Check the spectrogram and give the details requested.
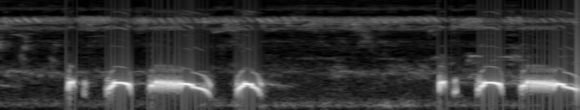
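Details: Spotted dove used as a decoy in trapping, giving two cooing series. Clipped introductory notes lead into long, throaty coos, with a pause of about two seconds between series. Continuous high-pitched insect noise.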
